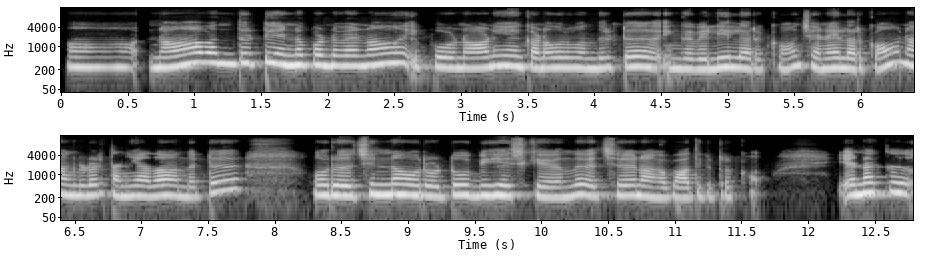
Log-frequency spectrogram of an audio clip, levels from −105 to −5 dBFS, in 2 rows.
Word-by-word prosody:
ஆ - - -1 0.6
நான் 285 +8 +3
வந்துட்டு 320 +1 +1
என்ன 280 0 +7
பண்ணுவேன்னா, 275 0 +2 0.3
இப்போ 255 0 -5 0.2
நானும் 240 +4 +1
என் 255 -1 0
கணவரும் 235 +1 0
வந்துட்டு 235 +3 -2 0.3
இங்க 225 -1 -2
வெளியில 235 +2 0
இருக்கோம் 215 +5 -5
சென்னைல 230 -2 0
இருக்கோம் 225 +5 -2
நாங்க 245 -1 0
தனியா 230 0 -1
தான் 245 0 +3
வந்துட்டு 220 +6 -4 0.8
ஒரு 245 -1 +2 0.2
சின்ன 255 -1 +3 0.2
ஒரு 240 -1 -1 0.2
2 250 - +2 0.2
BHK 245 +1 +1 0.2
வந்து 225 +4 -2
வச்சு 245 +2 -4 0.2
நாங்க 215 -2 -2
பாத்துக்கிட்டு 205 +3 -5
இருக்கோம். - - -16 0.7
எனக்கு 285 +3 +3
245 Hz, 140 wpm, -23 LUFS, 230-270 Hz, 0.8 s, என்ன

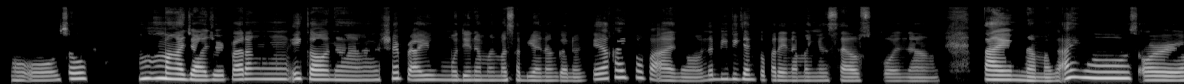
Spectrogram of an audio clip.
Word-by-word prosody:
Oo. 190 +1 -4
So 270 0 +2 0.5
mm, 275 +1 +4
mga 250 -2 +7
judger. 210 +1 +2
Parang 245 +1 0
ikaw 235 -4 +3
na 205 -1 -4
siyempre, 255 -5 -2
ayaw 215 +1 -1
mo 210 -1 -5
din 205 0 -3
naman 195 0 -5
masabihan 190 -2 -4
ng 180 - -5
gano'n 170 -1 -6
kaya 250 +2 0
kahit 320 -2 0
papaano 185 - -4
nabibigyan 240 +1 -3
ko - - -7
pa 195 - -5
rin 185 -1 -3
naman 180 0 -8
yung 180 0 -7
self 175 -2 -3 0.2
ko 165 0 -8
ng 160 -1 -9 0.5
time 215 -1 +5
na 175 - +2
mag-ayos 290 - +4
or 195 -1 +3
210 Hz, 160 wpm, -22 LUFS, 185-245 Hz, 0.5 s, mga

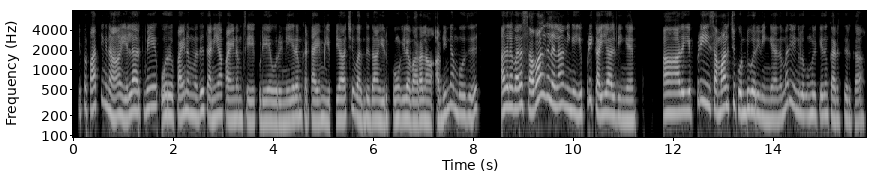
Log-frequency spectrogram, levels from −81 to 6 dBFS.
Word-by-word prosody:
இப்ப 260 +3 -9
பார்த்தீங்கன்னா, 265 - 0 0.3
எல்லாருக்குமே 235 +4 +1 0.3
ஒரு 205 0 +3
பயணம் 210 +2 +1
வந்து 200 +4 +1
தனியா 190 +2 0
பயணம் 180 0 0
செய்யக்கூடிய 170 -1 -3
ஒரு 160 0 0
நேரம், 180 +3 0
கட்டாயம் 175 0 -1
எப்பயாச்சு 180 +4 -1
வந்து 175 0 -2
தான் 175 0 +1
இருக்கும். 175 +1 -3
இல்ல 180 0 +2
வரலாம் 170 0 +1
அப்பிடின்னம்போது, 200 -1 -2 0.6
அதுல 275 +2 +5
வர 260 - +5 0.2
சவால்களலாம் 305 - +4
நீங்க 245 -2 0
எப்பிடி 335 - -4
கையாள்வீங்க? 200 -4 +1 0.8
ஆ - - +4 0.2
அத 225 - +3 0.2
எப்பிடி 335 +9 -3 0.2
சமாளிச்சு 255 +5 +3
கொண்டு 225 +1 +3
வருவீங்க. 195 -5 0
அந்த 190 +2 -4
மாரி 310 +3 -4
எங்களுக் 210 -4 -2
உங்களுக்கு 205 -1 -2
எதுவும் 205 -1 -5
கருத்து 180 +1 -3
இருக்கா? 165 -1 -6
200 Hz, 145 wpm, -24 LUFS, 180-235 Hz, 0.8 s, அதுல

